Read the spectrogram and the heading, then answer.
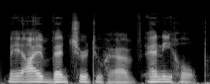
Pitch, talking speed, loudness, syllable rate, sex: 110 Hz, 200 wpm, -18 LUFS, 5.2 syllables/s, male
